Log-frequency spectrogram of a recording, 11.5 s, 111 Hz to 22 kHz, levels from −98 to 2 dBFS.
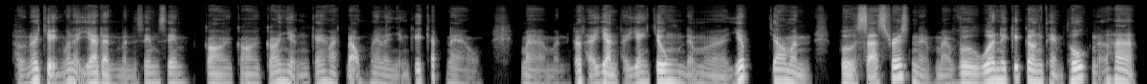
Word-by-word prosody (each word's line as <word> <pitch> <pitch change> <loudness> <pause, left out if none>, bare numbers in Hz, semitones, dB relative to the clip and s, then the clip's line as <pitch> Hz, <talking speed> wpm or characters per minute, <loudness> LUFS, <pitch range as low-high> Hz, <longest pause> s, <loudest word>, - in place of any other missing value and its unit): thử 95 - -9
nói 145 +8 +3
chuyện 110 -7 +2
với 140 - -2
lại 125 - -5
gia 115 +1 +5
đình 100 -4 -2
mình 95 0 -13
xem 115 +1 -6
xem, 110 -1 -5 0.2
coi 105 -1 -2
coi 105 -1 -6
có 115 +4 -3
những 115 -5 -4
cái 120 +4 -5
hoạt 120 -3 -5
động - - +1
hay 110 -1 -8
là 100 - -9
những 95 +2 -15
cái 135 +5 -4
cách 180 - -3
nào 95 -4 -12 0.4
mà 90 -2 -7
mình 90 -1 -19
có 135 - +1
thể 100 - -2
dành 110 -2 +4
thời 95 -1 -9
gian 115 +2 0
chung 130 -2 +4
để 110 - -8
mà 95 -5 -10
giúp 170 - +5 0.2
cho 145 -1 +2
mình 110 -8 -2 0.3
vừa 105 -3 +2
xả 90 0 +4
stress 170 - +3
nè 110 -6 -5
mà 100 0 -8
vừa 110 +3 +2
quên 130 +7 +5
đi 145 - +3
cái 165 +3 +1
cơn 135 -4 +5
thèm 100 -6 -6
thuốc 155 - +4
nữa 140 - -9
ha. 145 -7 +4
110 Hz, 260 wpm, -23 LUFS, 100-130 Hz, 0.4 s, gia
